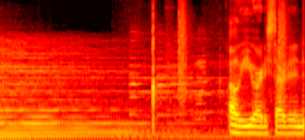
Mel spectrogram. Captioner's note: upbeat music; clapping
